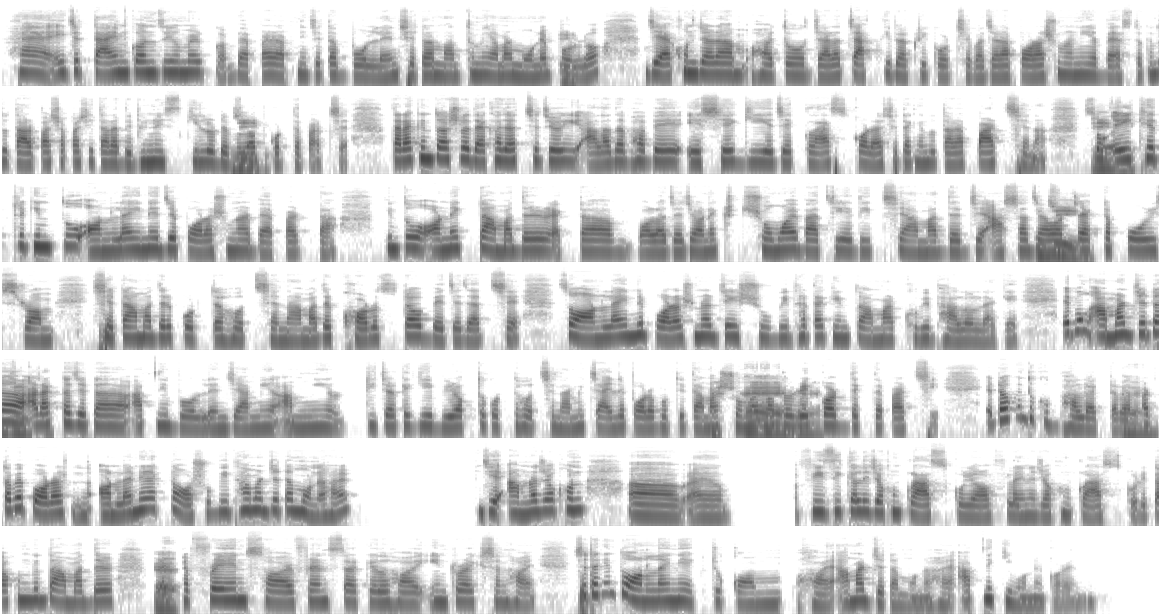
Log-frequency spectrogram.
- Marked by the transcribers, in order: other background noise; tapping; horn; swallow
- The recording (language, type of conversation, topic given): Bengali, unstructured, অনলাইনে পড়াশোনার সুবিধা ও অসুবিধা কী কী?
- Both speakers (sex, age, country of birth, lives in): female, 30-34, Bangladesh, Bangladesh; male, 20-24, Bangladesh, Bangladesh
